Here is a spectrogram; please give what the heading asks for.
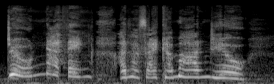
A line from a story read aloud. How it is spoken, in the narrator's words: Voldemort shouted to the Death Eaters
